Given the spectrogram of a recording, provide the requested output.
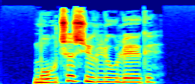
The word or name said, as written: motorcykelulykke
